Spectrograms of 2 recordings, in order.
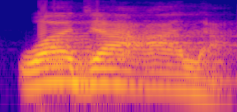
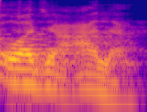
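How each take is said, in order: First: ওয়া জাআলা drawn out slowly, ওয়া apart from জাআলা; slow and separated. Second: ওয়া জাআলা run together as one quick phrase; joined together. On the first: Teacher breaking the phrase apart before joining it. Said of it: "একসাথে ওয়া জাআলা". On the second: Teacher joining the phrase into one smooth reading. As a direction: link ওয়া straight into জাআলা. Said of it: "একসাথে". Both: Shown as a demonstration.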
